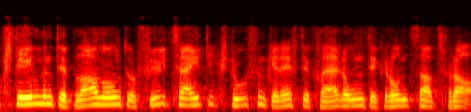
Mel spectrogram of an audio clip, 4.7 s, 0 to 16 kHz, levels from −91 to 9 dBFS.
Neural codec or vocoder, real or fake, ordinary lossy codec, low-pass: codec, 16 kHz, 1.1 kbps, Voila-Tokenizer; fake; Opus, 24 kbps; 7.2 kHz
